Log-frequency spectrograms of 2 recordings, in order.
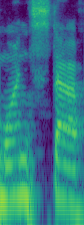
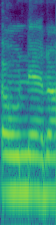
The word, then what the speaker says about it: O*NET: Hi, this is with Transition Onetop Shop and I've been promising a how-to about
